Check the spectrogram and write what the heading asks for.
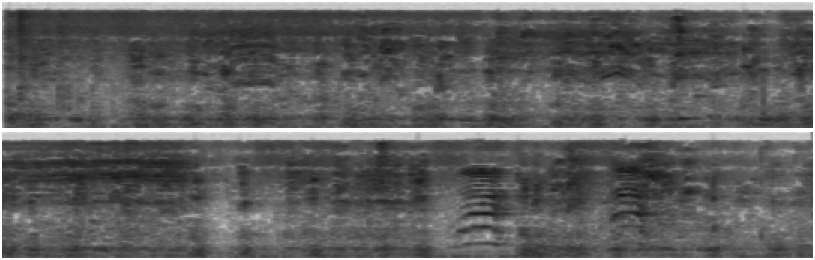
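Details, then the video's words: A baby piglet waiting for food, then being fed, keeps up steady grunting with a few rising, arched squeals near the ten-second mark and quiet background talk. "Baby piglet waiting eat food, feeding lovely piglet."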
